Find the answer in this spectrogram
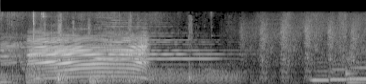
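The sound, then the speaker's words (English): A cow that has left its field lets out a long, loud moo, its drawn-out call dipping at the end, followed by fainter lowing and a second, deeper moo starting just before the end. “But Thomas and Percy were in such a rush, they forgot to shut the gate, and three more cows decided to leave the field and go for a walk.”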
